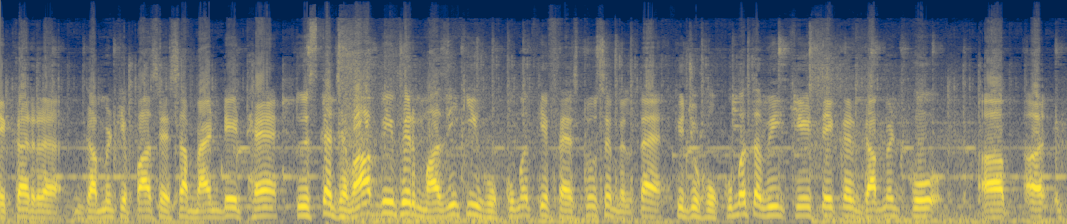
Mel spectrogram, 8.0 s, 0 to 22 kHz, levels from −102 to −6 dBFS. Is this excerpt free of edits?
no; 2 cuts; at 2.1 s, 5.0 s

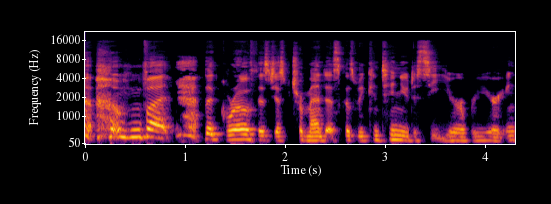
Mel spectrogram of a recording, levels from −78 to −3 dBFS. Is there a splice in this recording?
yes; 2 cuts; at 1.0 s, 2.0 s

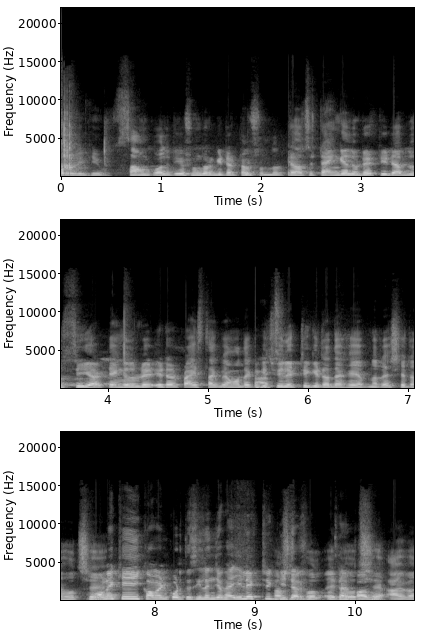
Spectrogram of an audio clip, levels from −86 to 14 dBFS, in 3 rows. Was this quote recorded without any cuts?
no; 2 cuts; at 2.3 s, 5.4 s

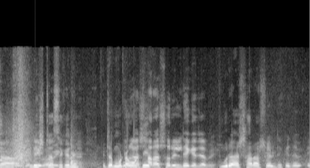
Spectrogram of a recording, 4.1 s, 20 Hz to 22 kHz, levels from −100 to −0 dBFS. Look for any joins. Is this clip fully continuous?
no; 1 cut; at 1.2 s

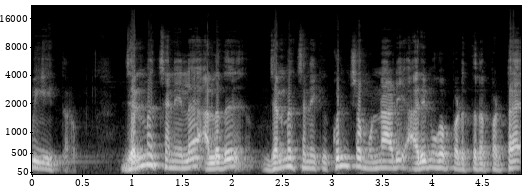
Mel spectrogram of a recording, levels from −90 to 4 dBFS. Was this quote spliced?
no; 0 cuts

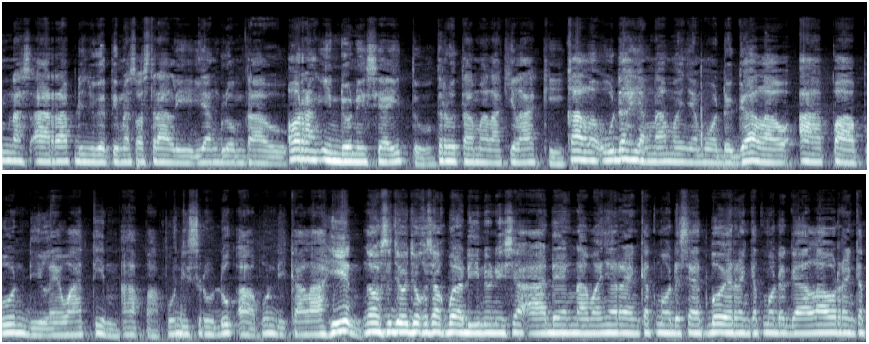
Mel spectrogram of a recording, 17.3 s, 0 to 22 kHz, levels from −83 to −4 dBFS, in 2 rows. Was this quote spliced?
no; 0 cuts

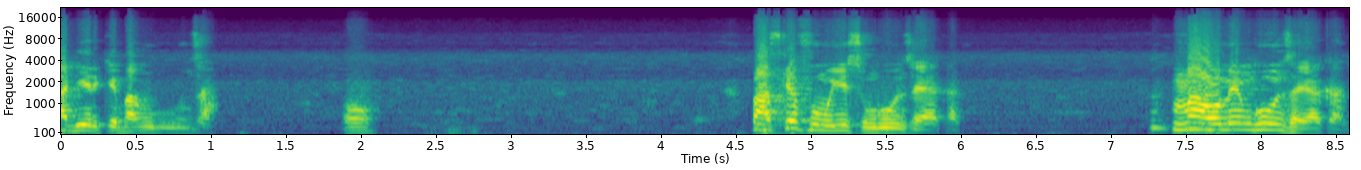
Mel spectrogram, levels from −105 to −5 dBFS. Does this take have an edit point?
no; 0 cuts

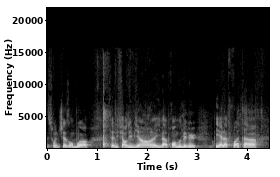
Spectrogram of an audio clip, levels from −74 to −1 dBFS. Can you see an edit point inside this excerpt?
yes; 1 cut; at 3.3 s

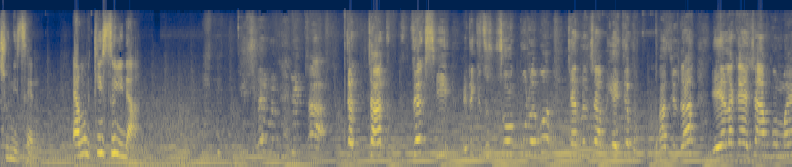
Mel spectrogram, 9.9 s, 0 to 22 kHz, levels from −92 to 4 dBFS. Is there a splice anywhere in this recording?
no; 0 cuts

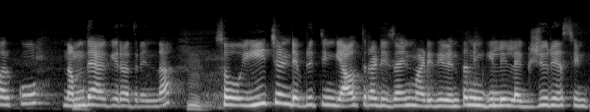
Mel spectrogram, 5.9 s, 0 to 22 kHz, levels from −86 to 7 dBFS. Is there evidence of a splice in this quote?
no; 0 cuts

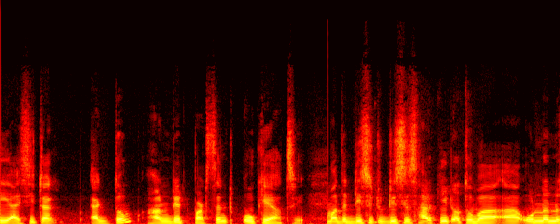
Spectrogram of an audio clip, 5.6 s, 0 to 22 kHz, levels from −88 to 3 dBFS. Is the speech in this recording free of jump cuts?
no; 1 cut; at 3.3 s

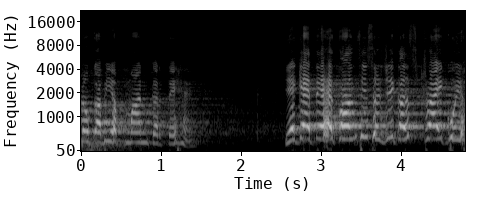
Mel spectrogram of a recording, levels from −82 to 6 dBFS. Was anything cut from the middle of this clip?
no; 0 cuts

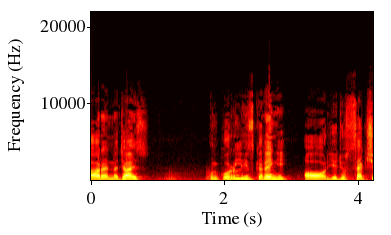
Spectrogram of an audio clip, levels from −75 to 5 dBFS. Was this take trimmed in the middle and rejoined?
yes; 1 cut; at 3.0 s

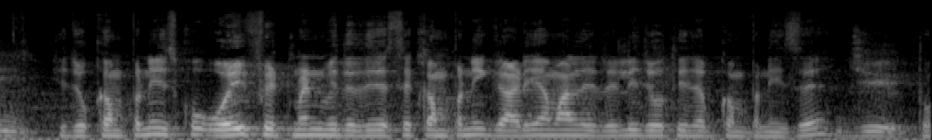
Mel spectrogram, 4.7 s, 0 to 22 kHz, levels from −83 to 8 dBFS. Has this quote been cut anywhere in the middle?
no; 0 cuts

